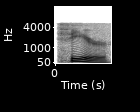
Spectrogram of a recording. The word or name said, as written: Cape Fear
